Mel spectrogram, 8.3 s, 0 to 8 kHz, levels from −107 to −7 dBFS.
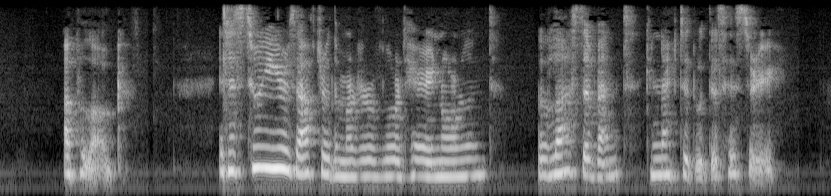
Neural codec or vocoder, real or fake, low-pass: none; real; 7.2 kHz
